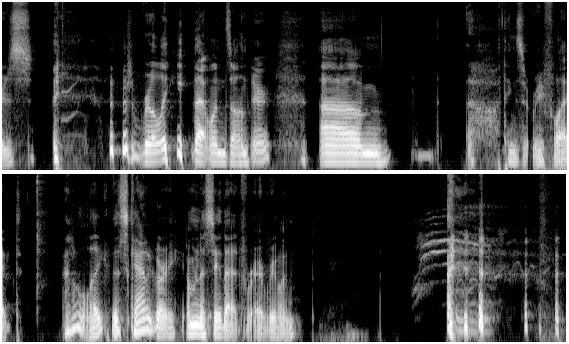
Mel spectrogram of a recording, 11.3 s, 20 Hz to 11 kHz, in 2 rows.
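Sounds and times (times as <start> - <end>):
speech: 0.0 - 3.9, 4.6 - 8.7, 10.1 - 11.2
cat meowing: 9.8 - 10.4
laughter: 10.1 - 11.2.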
